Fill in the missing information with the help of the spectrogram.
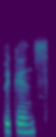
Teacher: G sound ko thoda sa k mein change kar diya jayega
